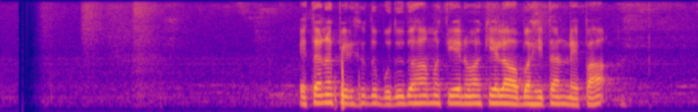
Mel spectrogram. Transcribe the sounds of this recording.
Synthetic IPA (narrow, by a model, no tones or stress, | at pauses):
et̪ənəpiɾisud̪ubud̪ud̪aɦamət̪ijenəʋakijəlaobəɦit̪anːepa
